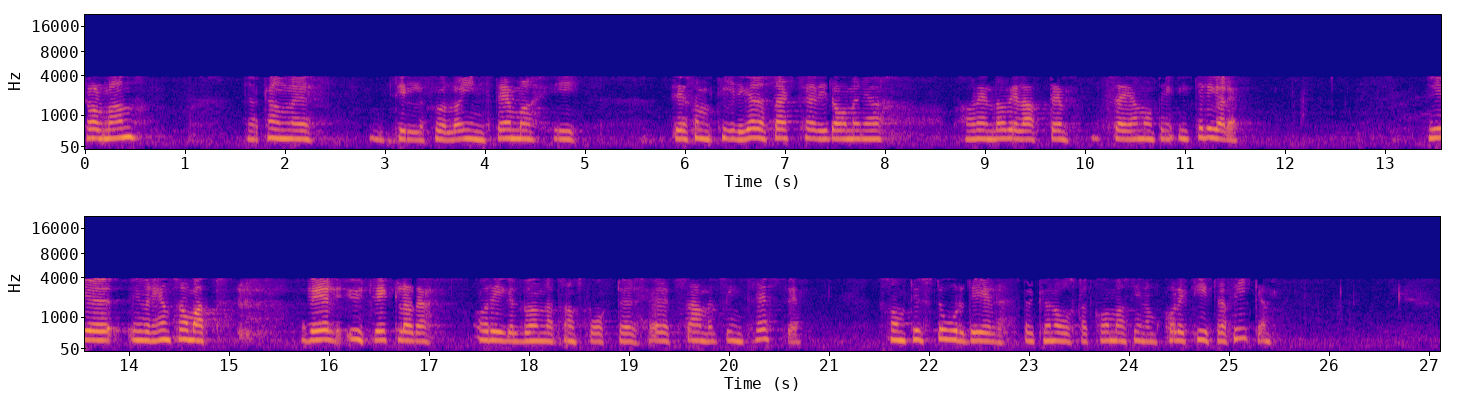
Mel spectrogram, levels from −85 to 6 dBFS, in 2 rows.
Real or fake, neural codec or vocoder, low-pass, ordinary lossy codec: fake; codec, 44.1 kHz, 7.8 kbps, DAC; 7.2 kHz; AAC, 16 kbps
